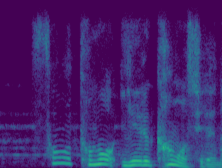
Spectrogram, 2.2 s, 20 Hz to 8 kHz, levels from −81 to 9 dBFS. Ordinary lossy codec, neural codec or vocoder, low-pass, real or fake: Opus, 32 kbps; codec, 16 kHz, 4 kbps, FreqCodec, smaller model; 7.2 kHz; fake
